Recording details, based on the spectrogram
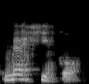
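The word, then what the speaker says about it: México: But for example, the country of Mexico, we pronounce it Mexico, okay, like with a H sound.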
